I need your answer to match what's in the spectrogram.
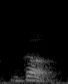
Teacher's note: जो ग व्यंजन है ये हमारा कंठ की सहायता से बोला जाता है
